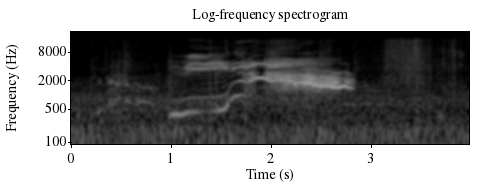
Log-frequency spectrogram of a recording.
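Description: A toddler squeals loudly with delight.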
